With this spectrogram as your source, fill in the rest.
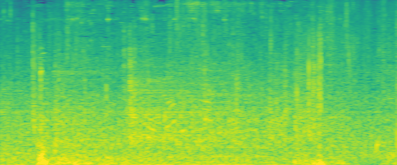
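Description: A soft interface click sounds.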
